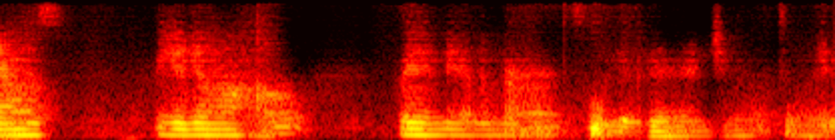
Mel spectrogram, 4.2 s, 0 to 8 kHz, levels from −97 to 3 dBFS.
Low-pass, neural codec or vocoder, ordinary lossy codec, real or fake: 7.2 kHz; codec, 44.1 kHz, 0.9 kbps, DAC; Opus, 64 kbps; fake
